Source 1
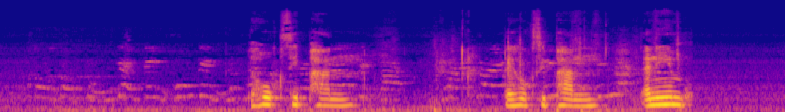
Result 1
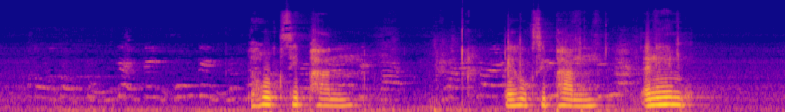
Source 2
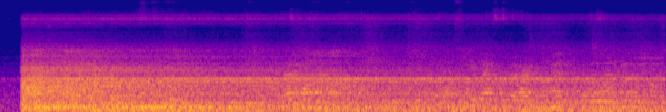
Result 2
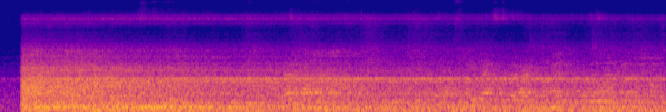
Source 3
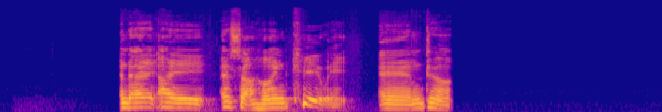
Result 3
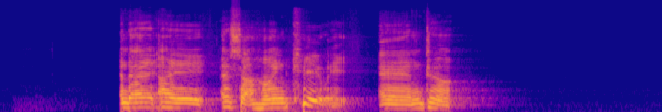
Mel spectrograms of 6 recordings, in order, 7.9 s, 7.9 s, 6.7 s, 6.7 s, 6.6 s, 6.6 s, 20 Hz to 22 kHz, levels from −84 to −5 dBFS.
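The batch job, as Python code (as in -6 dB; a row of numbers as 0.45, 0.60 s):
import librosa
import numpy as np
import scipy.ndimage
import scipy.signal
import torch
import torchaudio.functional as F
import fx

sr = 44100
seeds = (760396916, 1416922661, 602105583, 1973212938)

y = fx.diode_clip(x, sr, knee_db=-18.5)
y = fx.rev_schroeder(y, sr, rt60_s=1.2, comb_ms=29, drr_db=17.5)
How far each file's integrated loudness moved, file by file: -2.0, -1.5, -2.0 LU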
